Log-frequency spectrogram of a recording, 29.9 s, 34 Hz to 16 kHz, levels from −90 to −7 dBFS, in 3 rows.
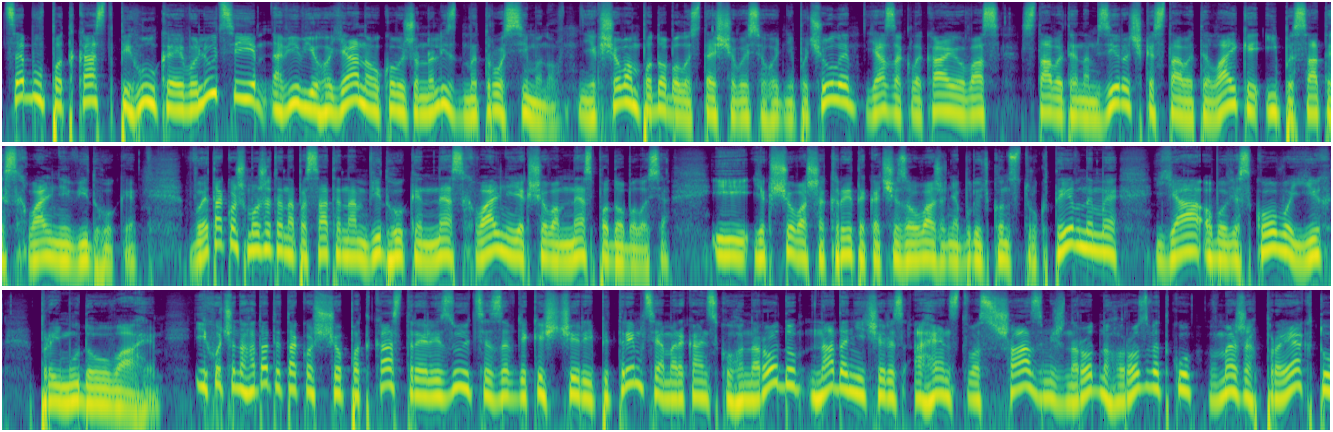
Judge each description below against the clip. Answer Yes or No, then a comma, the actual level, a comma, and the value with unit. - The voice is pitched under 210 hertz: Yes, medium, 140 Hz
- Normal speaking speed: No, fast, 165 wpm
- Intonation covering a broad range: Yes, wide, 6.9 semitones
